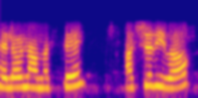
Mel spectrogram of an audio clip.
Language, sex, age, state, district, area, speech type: Sanskrit, female, 18-30, Kerala, Thrissur, rural, conversation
